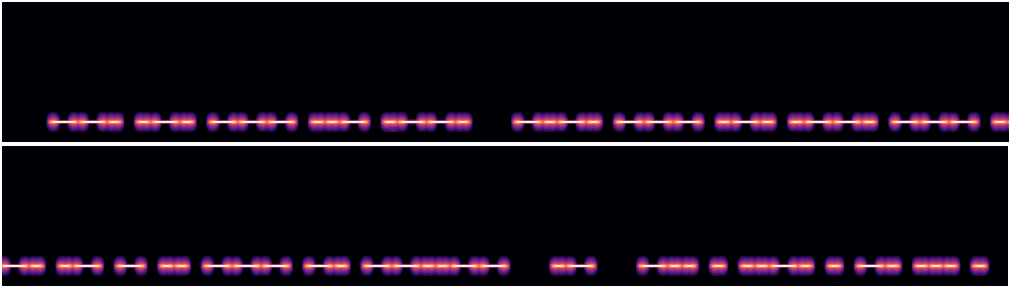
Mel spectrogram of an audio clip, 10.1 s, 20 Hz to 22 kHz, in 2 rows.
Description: Morse code, heard as a keyed tone, about 33 wpm, 600 Hz. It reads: GROUP CORPORATION, A DEFENSE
